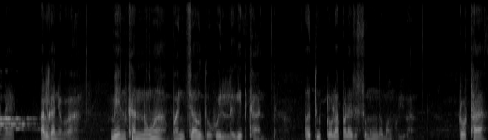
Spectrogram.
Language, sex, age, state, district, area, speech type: Santali, male, 60+, Odisha, Mayurbhanj, rural, spontaneous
